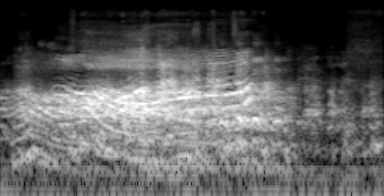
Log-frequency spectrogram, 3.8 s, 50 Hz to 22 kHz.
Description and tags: Group of people saying "awwwwww"
According to the urban dictionary: "Awwww" is used to express a sentimental reaction to warm fuzzy experiences. (The number of W's at the end is arbitrary, but at least two or three normally occur in this word.) Also used as an expression of sympathy or compassion.
Sony ECM-99 stereo microphone to SonyMD (MZ-N707)
crowd, group, human, sympathy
